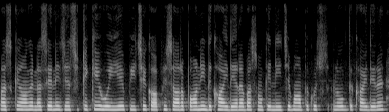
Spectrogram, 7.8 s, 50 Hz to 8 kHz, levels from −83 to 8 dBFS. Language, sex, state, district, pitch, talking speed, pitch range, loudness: Hindi, female, Chhattisgarh, Korba, 250 Hz, 210 wpm, 245-255 Hz, -18 LUFS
